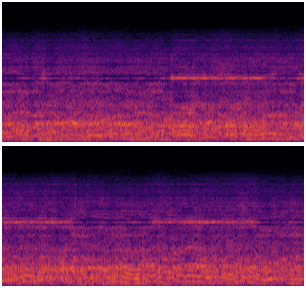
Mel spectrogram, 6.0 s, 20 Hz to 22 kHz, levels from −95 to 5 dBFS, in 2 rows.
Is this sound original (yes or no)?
no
